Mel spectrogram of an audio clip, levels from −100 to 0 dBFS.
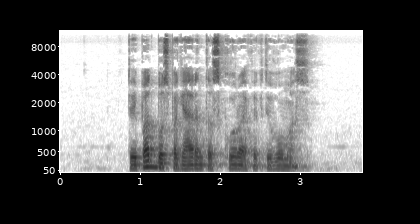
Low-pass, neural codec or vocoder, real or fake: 10.8 kHz; none; real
